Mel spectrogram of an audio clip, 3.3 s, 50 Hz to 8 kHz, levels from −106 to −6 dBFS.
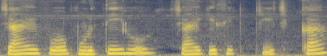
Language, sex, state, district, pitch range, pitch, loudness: Hindi, male, Delhi, New Delhi, 180-205 Hz, 190 Hz, -17 LUFS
